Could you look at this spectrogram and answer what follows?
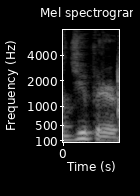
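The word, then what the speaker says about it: Jupyter: screen is recommended so Jupiter by the way is spelled Ju py ter because it uses Python so py part of it comes from Python and if you would just houses bail Ju py ter you Peter okay okay okay the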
